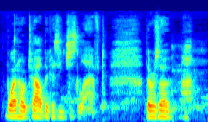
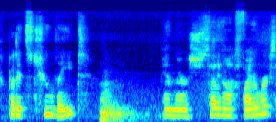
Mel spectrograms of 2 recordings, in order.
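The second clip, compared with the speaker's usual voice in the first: soft real whisper; 12 dB quieter than usual. Real, not acted. Vlogger near scared dogs at night, real whisper. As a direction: whisper it, much softer.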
